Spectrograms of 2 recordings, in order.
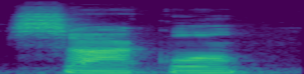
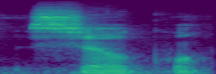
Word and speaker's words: SOQL: that think uh or or believe that it's pronounced sock well and you're probably right but I'm the so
